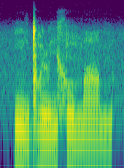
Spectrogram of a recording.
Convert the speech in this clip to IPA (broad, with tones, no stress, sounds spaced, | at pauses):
ĩ˧˩ ɡ͡ǀ õ˧˩ ɭ y˩˥ x õ˧˩ m ɑ˧˩ m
